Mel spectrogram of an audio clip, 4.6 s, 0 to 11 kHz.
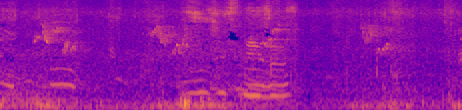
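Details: Twelve-week-old foster puppies, littermates playing outside on their last day with their fosterers, 29 May 2017; several thin wavering whines and yelps overlap, with a person calling them in the background.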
